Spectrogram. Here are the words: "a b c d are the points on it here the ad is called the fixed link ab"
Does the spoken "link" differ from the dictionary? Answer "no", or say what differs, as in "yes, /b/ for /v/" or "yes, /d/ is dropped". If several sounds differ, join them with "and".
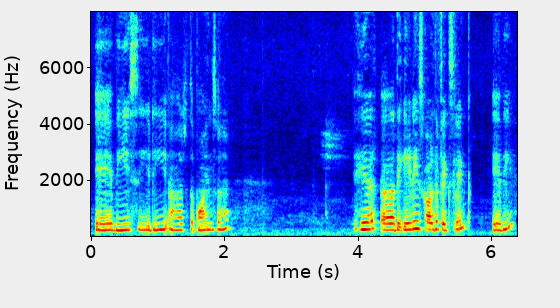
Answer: no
